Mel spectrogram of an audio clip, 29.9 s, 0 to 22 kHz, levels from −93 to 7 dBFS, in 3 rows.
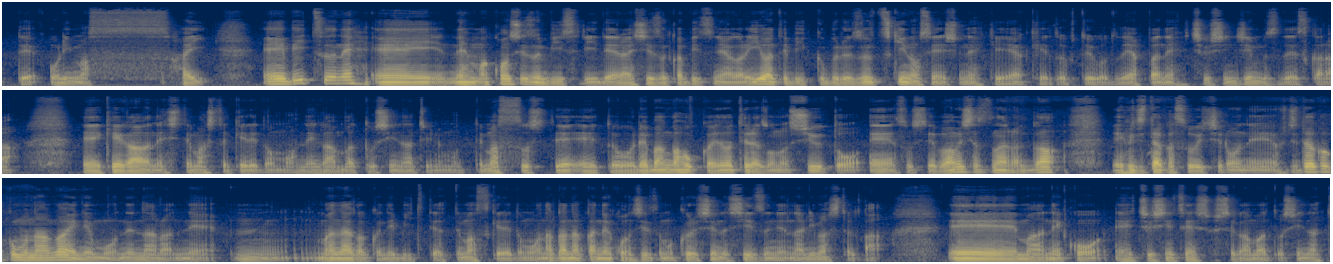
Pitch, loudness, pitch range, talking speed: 95 Hz, -25 LUFS, 90-105 Hz, 425 characters per minute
